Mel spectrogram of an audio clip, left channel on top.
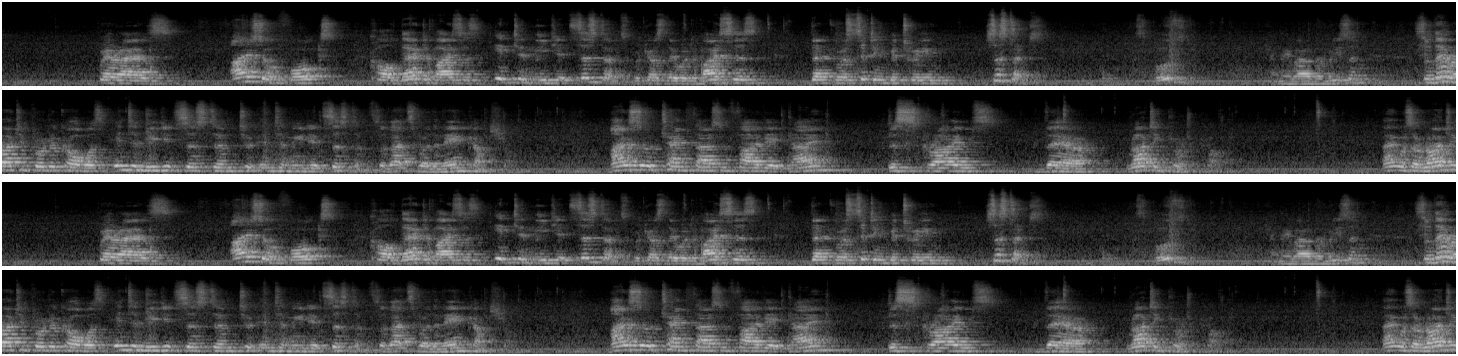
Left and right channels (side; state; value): both; identical; correlation 1.00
